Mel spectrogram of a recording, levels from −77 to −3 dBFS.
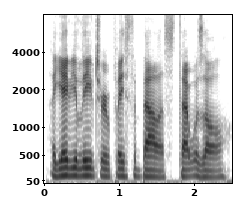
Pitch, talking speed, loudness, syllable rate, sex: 125 Hz, 265 wpm, -19 LUFS, 6.4 syllables/s, male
